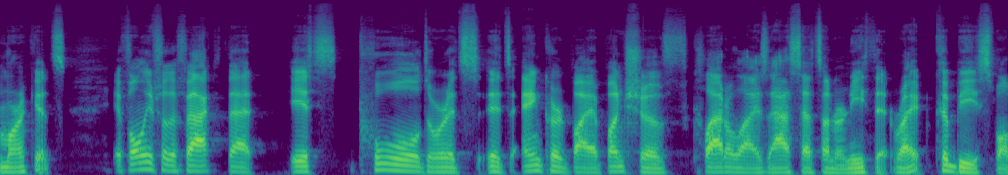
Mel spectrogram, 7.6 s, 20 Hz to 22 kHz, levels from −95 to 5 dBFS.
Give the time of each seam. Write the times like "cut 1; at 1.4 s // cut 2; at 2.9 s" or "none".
none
